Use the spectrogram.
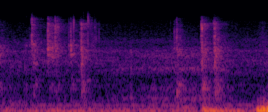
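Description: Short bursts of keystrokes on a computer keyboard, a few quick taps in two small clusters, close and fairly quiet, with a soft thump at the end.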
